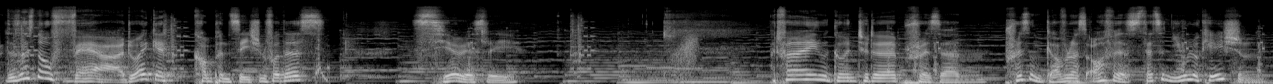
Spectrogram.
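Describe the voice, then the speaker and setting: Man, let's play commentary, sarcastic, chatty, slow, game music behind. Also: a little high, big pitch swings. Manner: chatty, sarcastic, laughing asides.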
